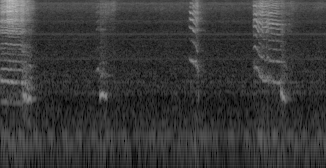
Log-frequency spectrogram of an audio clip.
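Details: Caged French Bulldog having a tantrum, giving four short high whines, each sliding steeply downward in pitch, spaced about a second apart against a constant low background hum.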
